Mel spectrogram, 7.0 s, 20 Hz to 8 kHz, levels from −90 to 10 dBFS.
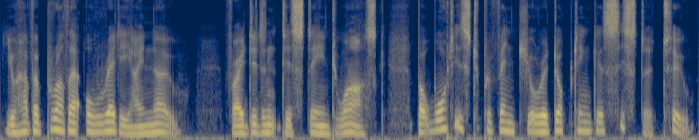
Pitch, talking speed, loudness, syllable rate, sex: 135 Hz, 195 wpm, -19 LUFS, 5.0 syllables/s, male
